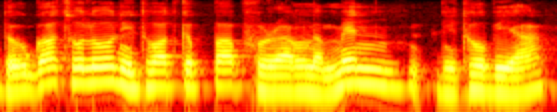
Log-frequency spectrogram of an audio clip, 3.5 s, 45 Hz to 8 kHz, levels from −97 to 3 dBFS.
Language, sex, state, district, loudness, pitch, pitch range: Garo, male, Meghalaya, North Garo Hills, -14 LUFS, 150 Hz, 125-155 Hz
